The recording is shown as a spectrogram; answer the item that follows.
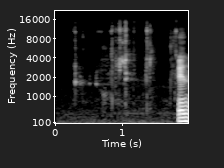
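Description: Aluminium Kaweco Supra fountain pen twisted at its threaded joints: a run of small, quick clicks and scratchy metal-on-metal rasps as the sections are screwed.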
